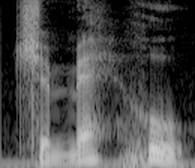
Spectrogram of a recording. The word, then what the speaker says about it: Chimehu: So, you see the tethering rope? That's where we get that ch sound, like in church. Ch. This whip right here, the glyph, is where we get the mh, meh, meh. So we have ch, meh. And then the quail chick, we're pronouncing it oo. Chimehu.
